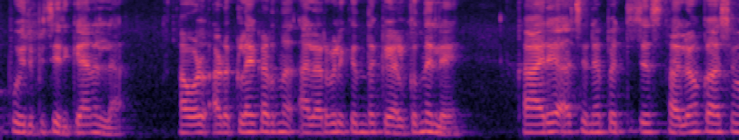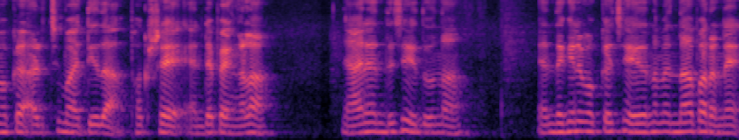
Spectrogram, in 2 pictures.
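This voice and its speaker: A man's voice: sits high, darkish tone, lightly acted. A man reading the part of a hot-tempered, menacing uncle who talks bluntly and threatens.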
